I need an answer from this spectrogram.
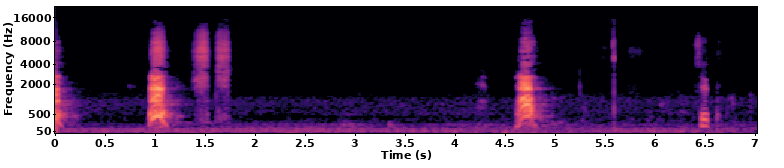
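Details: Holger the dog barking for a stick: one loud bark, two quicker softer barks, then another loud bark after a pause, with a faint click and short sound later.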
